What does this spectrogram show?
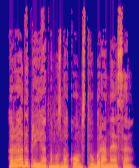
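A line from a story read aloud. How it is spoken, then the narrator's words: Soft, quiet woman. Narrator (Russian): сказала она тихим, мягким голосом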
